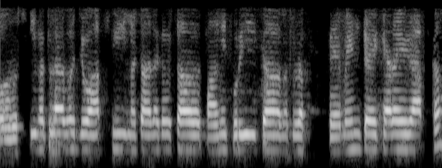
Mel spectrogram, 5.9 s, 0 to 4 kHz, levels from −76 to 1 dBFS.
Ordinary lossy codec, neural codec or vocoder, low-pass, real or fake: AAC, 24 kbps; codec, 44.1 kHz, 2.6 kbps, DAC; 3.6 kHz; fake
